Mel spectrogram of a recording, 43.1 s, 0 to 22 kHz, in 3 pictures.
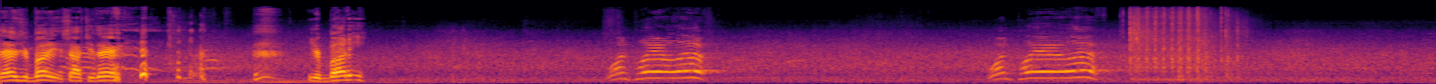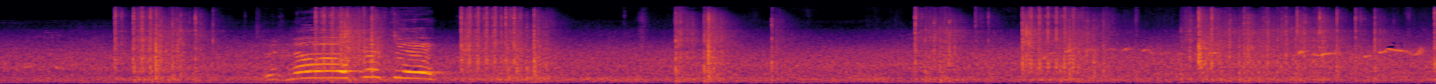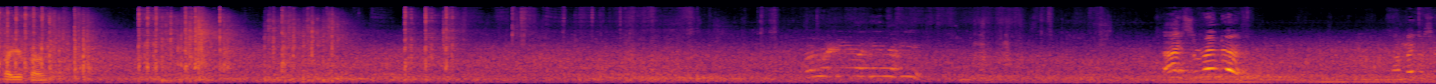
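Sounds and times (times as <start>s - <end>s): person calling out: 1.9s - 2.4s
paintball marker firing rapidly: 11.2s - 12.5s, 15.5s - 16.6s, 17.5s - 18.2s, 19.0s - 20.0s, 21.1s - 22.2s, 23.5s - 25.5s, 26.2s - 33.4s.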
